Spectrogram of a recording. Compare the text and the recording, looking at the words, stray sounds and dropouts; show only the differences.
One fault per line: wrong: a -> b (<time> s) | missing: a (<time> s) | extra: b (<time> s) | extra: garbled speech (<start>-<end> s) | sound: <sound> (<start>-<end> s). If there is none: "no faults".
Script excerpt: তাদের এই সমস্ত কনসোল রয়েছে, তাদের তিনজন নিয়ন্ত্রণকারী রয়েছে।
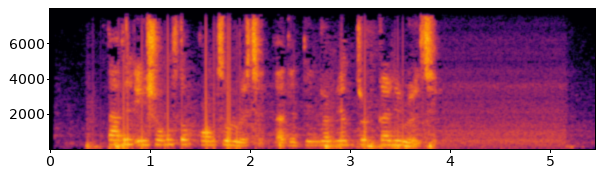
no faults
